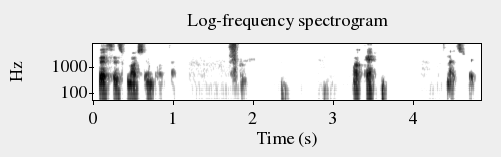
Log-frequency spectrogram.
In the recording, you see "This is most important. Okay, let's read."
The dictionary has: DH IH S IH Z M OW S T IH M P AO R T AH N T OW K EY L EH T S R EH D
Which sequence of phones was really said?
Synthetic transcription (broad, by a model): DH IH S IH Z M OW S T IH M P AO R T AH N T OW K EY N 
